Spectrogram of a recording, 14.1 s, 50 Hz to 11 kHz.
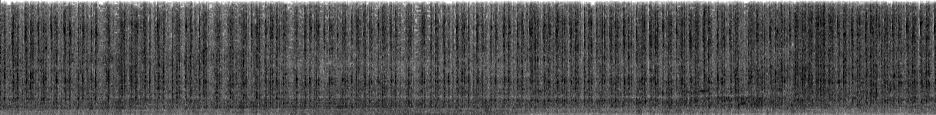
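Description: Engine of a 20-ton crawler bulldozer running as the machine drives forward and climbs onto a car, with a fast, even clatter throughout.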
